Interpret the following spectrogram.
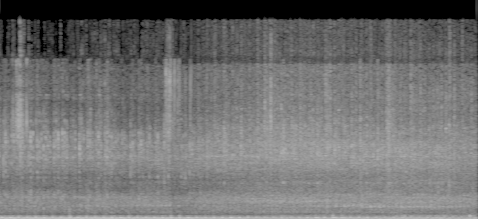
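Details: Chevette running swapped Keihin CV motorcycle carbs, dead cold start after resealing badly seated parts that were hard to seal: steady cold idle, slightly wobbly but even, no popping or stumbling, mixture about right.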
